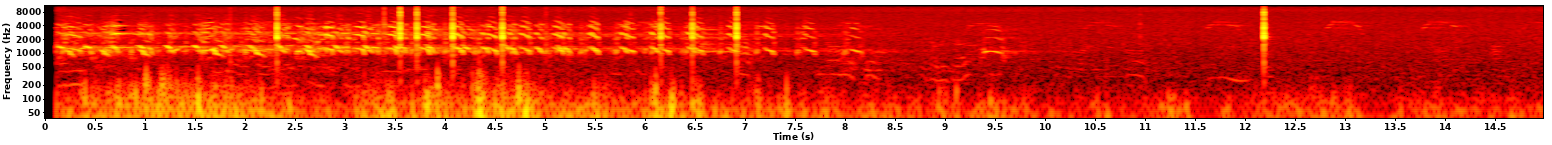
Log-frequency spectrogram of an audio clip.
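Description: A flock of geese honking, many overlapping calls at first, thinning to scattered honks about halfway through. A steady low rumble runs underneath, with a few sharp clicks.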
